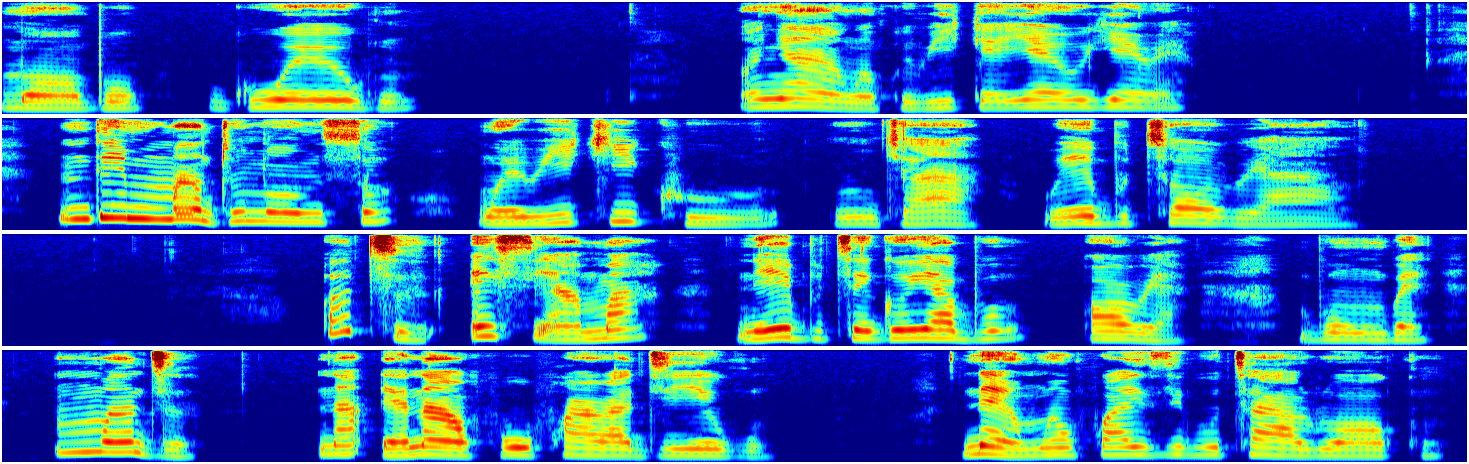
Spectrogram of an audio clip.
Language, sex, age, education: Igbo, female, 15-29, tertiary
